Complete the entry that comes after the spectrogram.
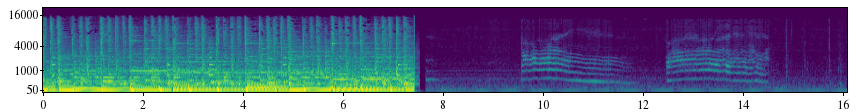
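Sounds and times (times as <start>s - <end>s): cat meowing: 9.6s - 11.8s, 12.5s - 14.6s.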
